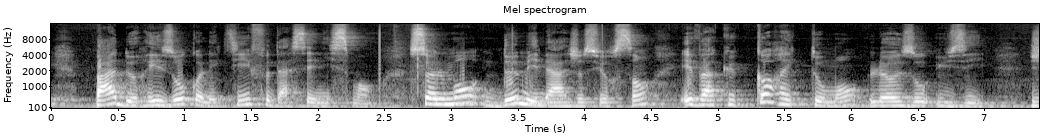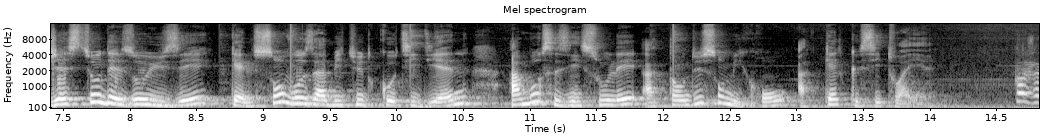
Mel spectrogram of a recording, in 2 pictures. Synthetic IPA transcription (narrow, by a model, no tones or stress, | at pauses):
pad̪əʁezokɔlɛk̚t̪ifd̪asenismɑ̰̃ | sœlmɑ̃d̪ømenaʒsyʁsɑ̃ | evakʲykɔʁɛk̚t̪əmɑ̃lœʁzoʔyze | ʒɛst̪jɔ̃d̪ɛzoyzekɛlsɔ̃vozabit̪yd̪kot̪id̪jɛn | amoszɛ̃suleʔat̪ɑ̃d̪ysɔ̃mikχoakʲɛlkəsit̪wa̰jɛ̰̃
